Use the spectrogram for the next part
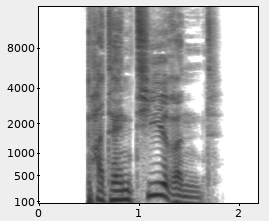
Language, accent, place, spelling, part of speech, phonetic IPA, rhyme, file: German, Germany, Berlin, patentierend, verb, [patɛnˈtiːʁənt], -iːʁənt, De-patentierend.ogg
- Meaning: present participle of patentieren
